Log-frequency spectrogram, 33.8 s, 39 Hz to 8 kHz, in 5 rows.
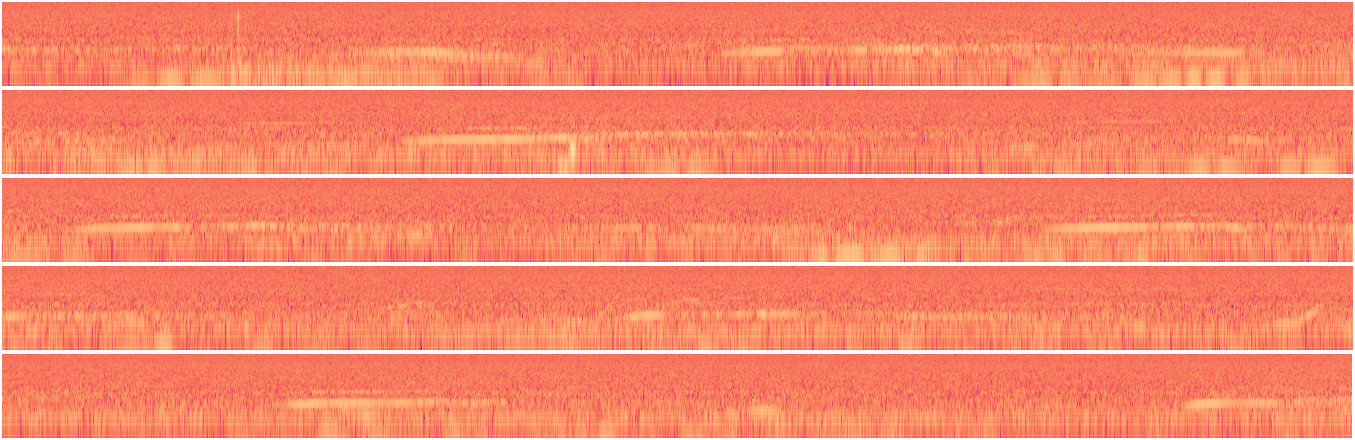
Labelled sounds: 8.0	8.3	humpback whale, 0.90 to 1.0 kHz

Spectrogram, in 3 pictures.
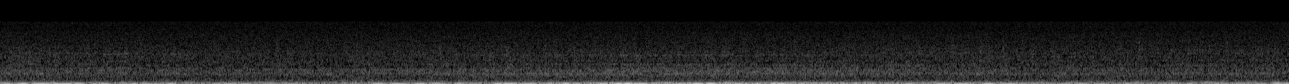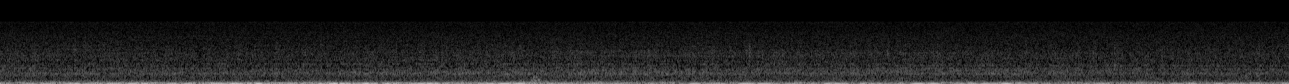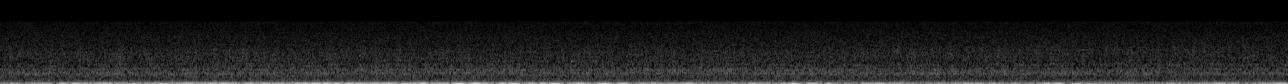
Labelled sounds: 1.0	1.3	vessel noise, 1.5 to 1.7 kHz

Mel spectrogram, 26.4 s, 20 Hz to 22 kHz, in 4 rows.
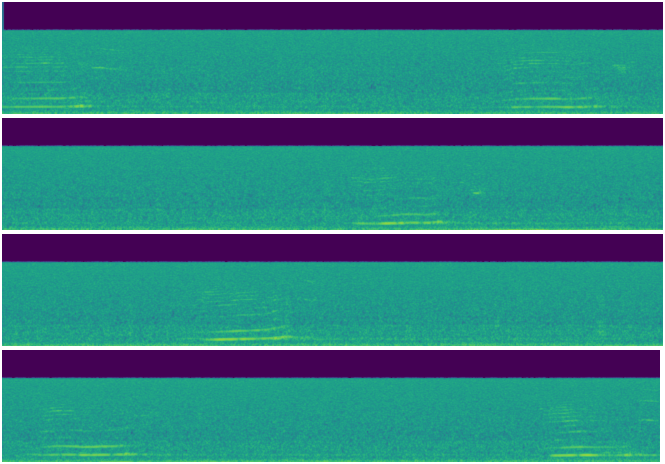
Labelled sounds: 0.0	0.5	humpback whale, 1.2 to 2.4 kHz
0.9	1.2	humpback whale, 1.8 to 4.1 kHz
5.1	5.6	humpback whale, 2.4 to 3.5 kHz
10.2	10.6	humpback whale, 2.2 to 2.6 kHz
15.3	15.8	humpback whale, 1.1 to 2.6 kHz
20.3	20.6	humpback whale, 2.3 to 2.5 kHz
25.2	25.6	humpback whale, 1.6 to 2.2 kHz
26.2	26.4	humpback whale, 3.3 to 3.6 kHz

